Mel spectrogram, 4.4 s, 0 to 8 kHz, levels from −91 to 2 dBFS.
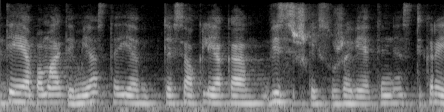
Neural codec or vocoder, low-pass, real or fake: vocoder, 24 kHz, 100 mel bands, Vocos; 7.2 kHz; fake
